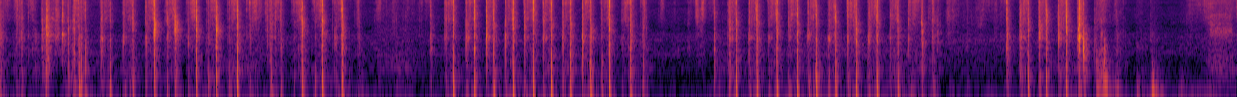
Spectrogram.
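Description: Flower-language cards being shuffled by hand: long runs of quick, crisp riffling clicks, loud and close, broken by short pauses between shuffles.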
